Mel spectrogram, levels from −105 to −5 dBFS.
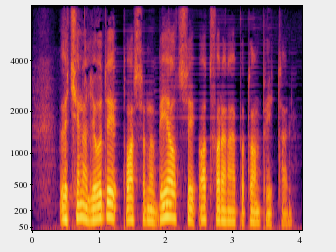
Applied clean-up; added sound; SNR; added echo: neural mask model DeepFilterNet 3.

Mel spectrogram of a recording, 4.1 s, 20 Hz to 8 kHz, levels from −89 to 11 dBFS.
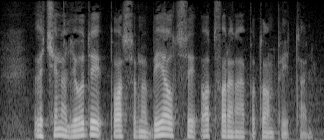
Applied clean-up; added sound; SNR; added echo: none; none; none; none.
